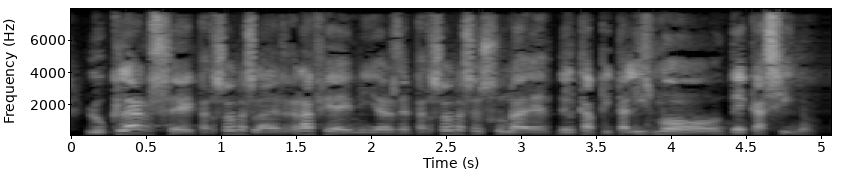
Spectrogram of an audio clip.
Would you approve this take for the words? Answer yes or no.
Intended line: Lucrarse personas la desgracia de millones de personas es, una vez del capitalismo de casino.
yes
